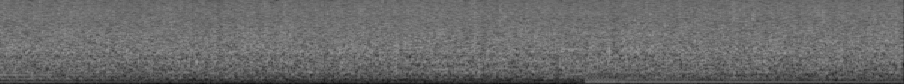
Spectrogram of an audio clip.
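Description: Water of a rocky stream rushing and splashing over stones, a steady, dense hiss, mixed with soft background music whose low held notes come back in about four seconds in.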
